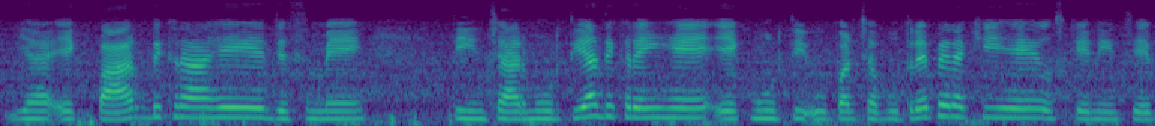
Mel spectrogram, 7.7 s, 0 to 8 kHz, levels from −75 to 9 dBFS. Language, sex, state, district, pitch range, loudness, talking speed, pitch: Hindi, female, Chhattisgarh, Raigarh, 185-220 Hz, -22 LUFS, 170 wpm, 190 Hz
